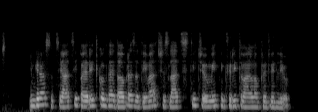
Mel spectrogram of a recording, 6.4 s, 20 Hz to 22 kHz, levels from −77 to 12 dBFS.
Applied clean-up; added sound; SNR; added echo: neural mask model DeepFilterNet 3.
